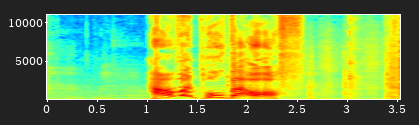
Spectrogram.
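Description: A young man cries out loudly in fright.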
